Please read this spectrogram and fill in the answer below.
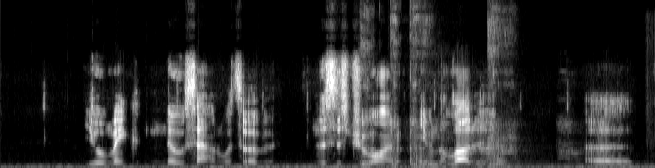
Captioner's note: guard coughs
